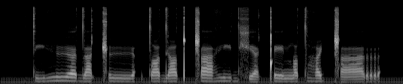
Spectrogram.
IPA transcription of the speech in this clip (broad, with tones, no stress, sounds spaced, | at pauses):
t i˧ ɦ ʉː˥˧ ɐ̯ d a˥˧ ǁ ʉː˥˧ | tˤ o˧˥ d eː˧˥ tˤ ǁ a˥˧ ɦ i˥˧ d xʲ a˨˩ ǃ e˥˧ n o˧˥ tˤ ɦ i˧˥ ǁ aː˩˧ r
